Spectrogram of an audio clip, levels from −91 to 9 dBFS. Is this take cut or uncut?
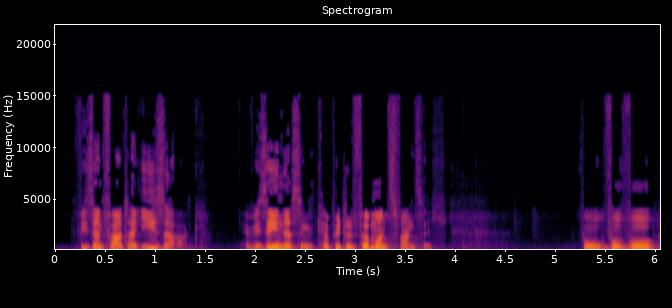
uncut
